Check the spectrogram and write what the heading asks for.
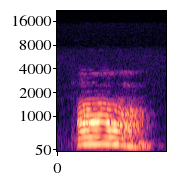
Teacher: you start higher go higher and then you go down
